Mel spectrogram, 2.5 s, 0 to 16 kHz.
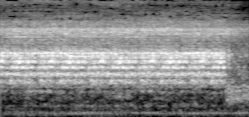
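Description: Steady electric motor whine from an RC Komatsu PC210-10 excavator model working its boom and arm, with a low steady hum underneath.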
